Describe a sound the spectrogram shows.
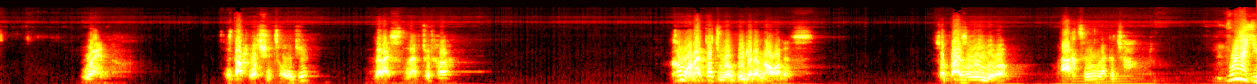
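A man speaks calmly and firmly nearby.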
